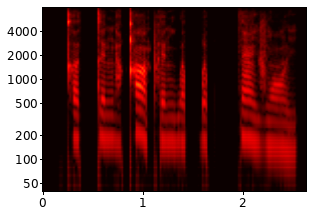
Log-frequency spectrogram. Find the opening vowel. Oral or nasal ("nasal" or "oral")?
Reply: oral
